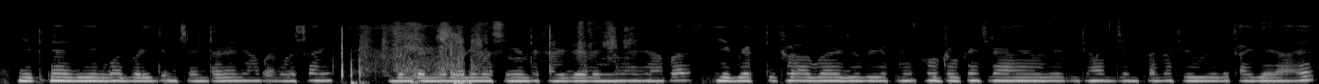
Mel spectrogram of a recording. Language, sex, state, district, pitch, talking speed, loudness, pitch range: Hindi, male, Chhattisgarh, Bilaspur, 160 Hz, 180 wpm, -28 LUFS, 160-165 Hz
